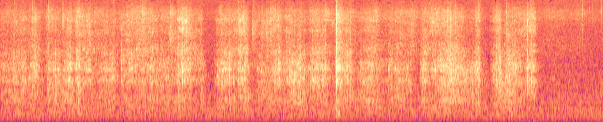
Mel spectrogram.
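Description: A wire whisk beats a liquid briskly in a bowl.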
